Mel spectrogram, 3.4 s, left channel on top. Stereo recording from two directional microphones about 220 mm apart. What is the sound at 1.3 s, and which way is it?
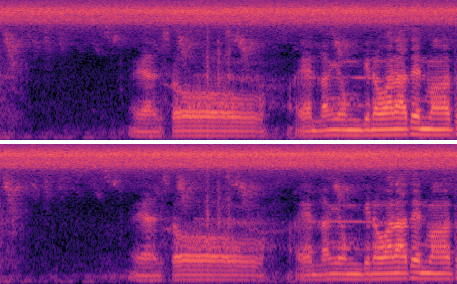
Speech, 25° left (ahead or behind).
